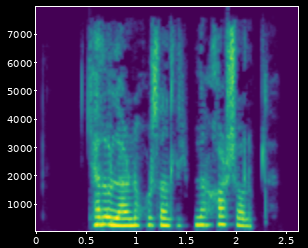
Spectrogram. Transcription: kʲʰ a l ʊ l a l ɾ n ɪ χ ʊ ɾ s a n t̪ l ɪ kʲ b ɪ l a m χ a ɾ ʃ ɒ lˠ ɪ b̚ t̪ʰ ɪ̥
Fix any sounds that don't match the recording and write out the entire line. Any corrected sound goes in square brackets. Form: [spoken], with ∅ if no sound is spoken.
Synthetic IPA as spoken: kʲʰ a l ʊ l a [∅] ɾ n ɪ χ ʊ ɾ s a n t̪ l ɪ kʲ b ɪ l a [n] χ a ɾ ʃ ɒ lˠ ɪ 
